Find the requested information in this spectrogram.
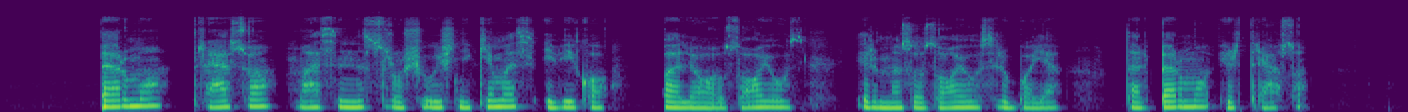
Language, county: Lithuanian, Vilnius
